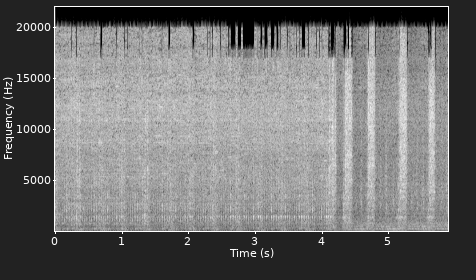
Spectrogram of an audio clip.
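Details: Turbo leak test on an idling diesel with an HX50 turbo: steady airy hiss with a thin whistle on top, then sharper puffs, a hissing/whistling turbocharger.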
